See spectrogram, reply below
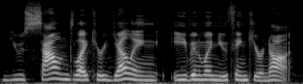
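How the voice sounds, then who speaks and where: A woman's voice: medium pitch, steady tone, normal speed, bright, forceful tone, clear, resonant tone, no room sound, studio quality, lightly acted. A young woman with an American accent acting an exasperated, overworked, demanding girlfriend in a naturalistic audio play, pointed and insistent.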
